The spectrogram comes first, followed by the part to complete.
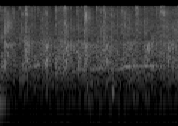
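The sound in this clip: Audience applause welcoming a guest, a local entrepreneur in Lake Charles, as dense, steady clapping that continues evenly throughout without a break.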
